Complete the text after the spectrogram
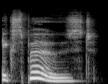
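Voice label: "exposed", British English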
